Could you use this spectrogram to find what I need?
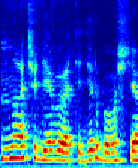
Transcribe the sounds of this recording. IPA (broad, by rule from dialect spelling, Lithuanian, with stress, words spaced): ˈnʊ ˈɑːt͡ʃʲʊ ˈdʲiɛʋʊɪ ɐtʲɪˈdʲiːrbɐʊ ɐʃ ˈt͡ʃʲɛ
